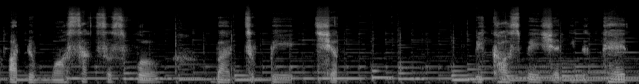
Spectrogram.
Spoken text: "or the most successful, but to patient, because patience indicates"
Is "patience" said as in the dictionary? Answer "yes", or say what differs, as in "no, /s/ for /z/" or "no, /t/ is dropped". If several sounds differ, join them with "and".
no, /s/ is dropped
